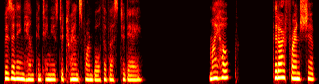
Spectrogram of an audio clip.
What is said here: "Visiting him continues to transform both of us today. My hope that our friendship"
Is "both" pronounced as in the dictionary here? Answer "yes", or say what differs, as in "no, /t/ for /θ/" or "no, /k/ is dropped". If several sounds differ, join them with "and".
yes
